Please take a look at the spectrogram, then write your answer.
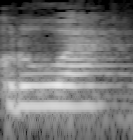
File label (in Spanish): "crua", Silabas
